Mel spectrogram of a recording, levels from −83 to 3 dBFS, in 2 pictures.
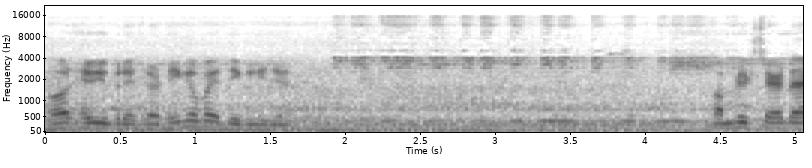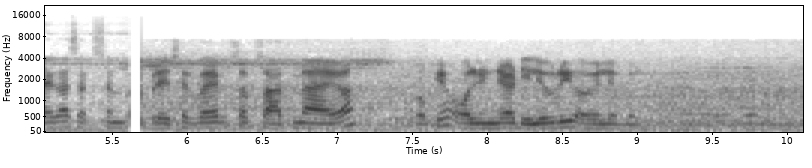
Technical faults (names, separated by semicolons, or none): input switched to a poorer device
